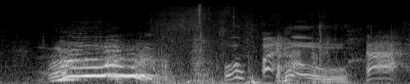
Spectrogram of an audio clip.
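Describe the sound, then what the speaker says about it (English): A young bull bellows several drawn-out moos while being loaded into a livestock trailer on a farm, loud and close, with a short burst of voices and shuffling between calls. "later they're trying to plead with Endgame himself to get into the trailer so that they can take him to the field where the cows are"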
